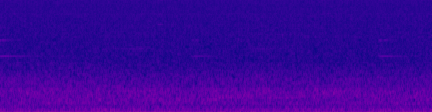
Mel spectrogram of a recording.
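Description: Steady background hiss with a constant low hum, unchanging throughout, and no distinct event: room tone during a pause in speech.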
